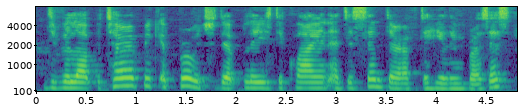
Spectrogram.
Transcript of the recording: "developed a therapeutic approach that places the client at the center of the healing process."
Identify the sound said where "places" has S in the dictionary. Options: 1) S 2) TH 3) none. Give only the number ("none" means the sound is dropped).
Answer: 3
